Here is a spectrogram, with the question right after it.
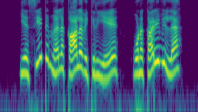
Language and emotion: Tamil, angry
